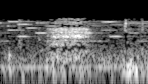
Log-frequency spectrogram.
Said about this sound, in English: I'm concerned about your ringtone. That's awful, right? It's in the background. Sorry about that. I don't have the phone's across the room, so... It's an awful ringtone.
